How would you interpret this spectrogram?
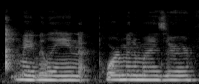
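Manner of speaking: ordinary talk, nothing marked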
